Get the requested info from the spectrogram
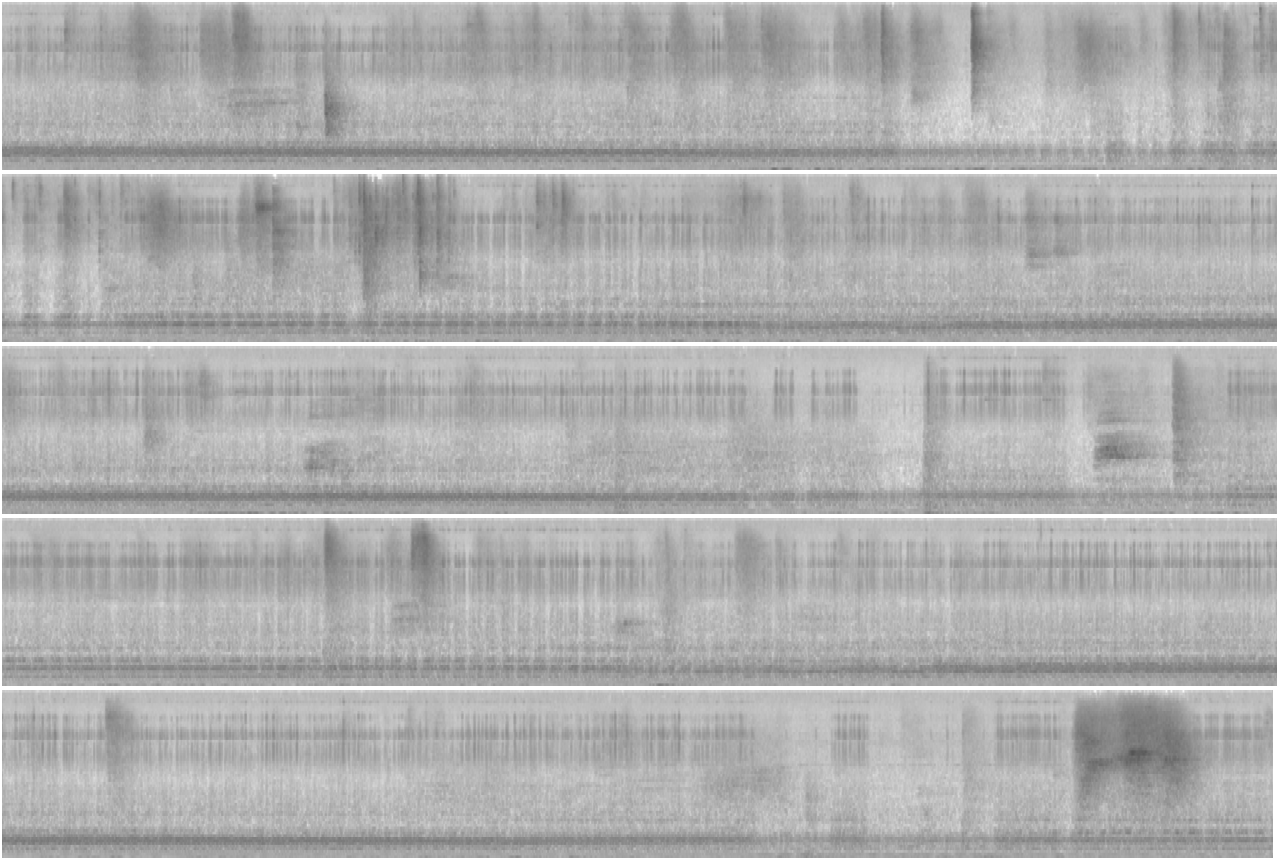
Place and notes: Srem, at Kosmos club - disco ball
an old, dusty glitter ball spinning and wheezing.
